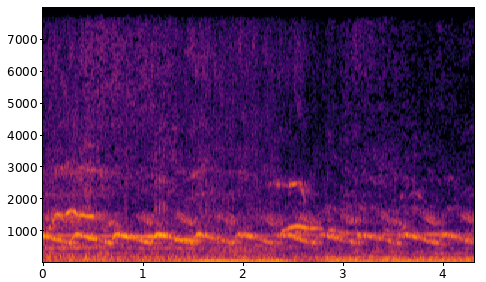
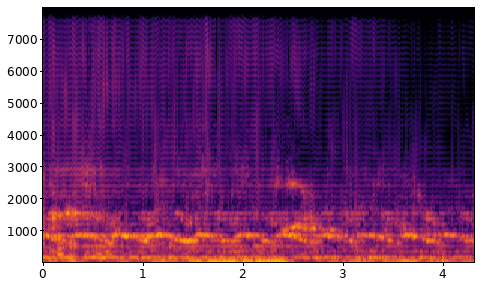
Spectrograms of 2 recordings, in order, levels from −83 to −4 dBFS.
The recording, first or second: first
